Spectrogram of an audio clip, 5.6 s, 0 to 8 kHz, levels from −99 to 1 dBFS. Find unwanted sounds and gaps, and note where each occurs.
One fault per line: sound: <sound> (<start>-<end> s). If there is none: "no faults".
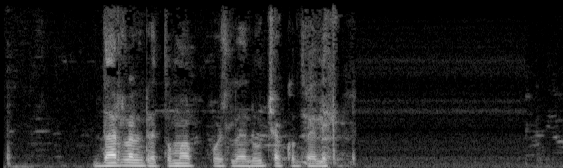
no faults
